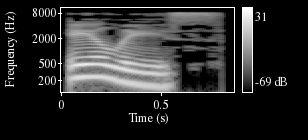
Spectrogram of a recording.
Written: ailise

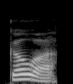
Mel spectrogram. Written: goa

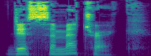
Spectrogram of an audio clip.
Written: dissymmetric

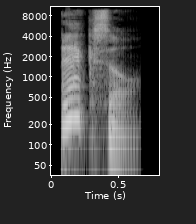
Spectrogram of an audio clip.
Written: axel

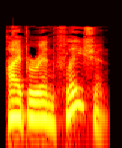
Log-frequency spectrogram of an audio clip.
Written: hyperinflation

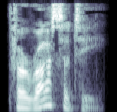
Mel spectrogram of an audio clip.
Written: ferocity

